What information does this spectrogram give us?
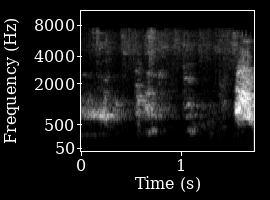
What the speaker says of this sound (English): My guard dog.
